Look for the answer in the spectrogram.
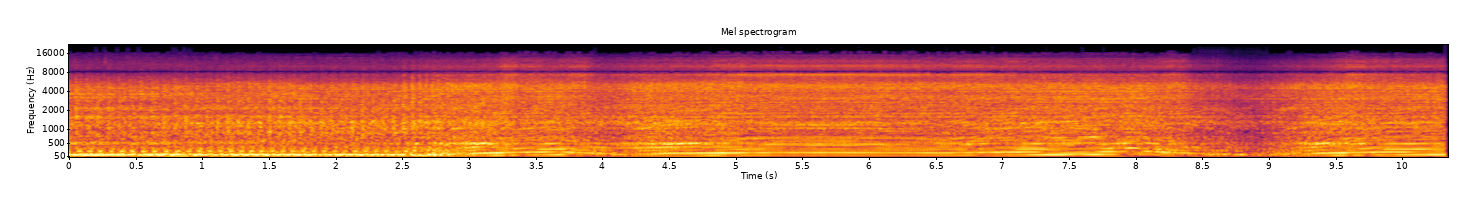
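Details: Kawasaki KLX250 engine blipped, with a dry metallic rattle mainly from the right side/top end; the failing automatic cam chain tensioner was the cause, fixed by fitting a manual tensioner.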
